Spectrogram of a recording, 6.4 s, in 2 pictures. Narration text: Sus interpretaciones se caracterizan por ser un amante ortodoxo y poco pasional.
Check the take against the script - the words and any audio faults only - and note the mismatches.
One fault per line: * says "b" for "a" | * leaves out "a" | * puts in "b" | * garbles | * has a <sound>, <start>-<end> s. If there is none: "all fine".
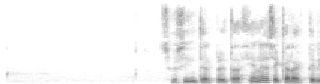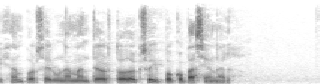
all fine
